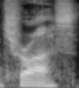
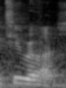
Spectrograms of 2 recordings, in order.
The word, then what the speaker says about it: T Ross: I love how he keeps saying truss. Like I just love that. Like just purposely getting his name wrong. Trust. It's actually T Ross.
